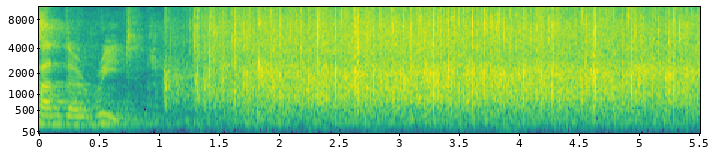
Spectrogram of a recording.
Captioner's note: audience applauding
